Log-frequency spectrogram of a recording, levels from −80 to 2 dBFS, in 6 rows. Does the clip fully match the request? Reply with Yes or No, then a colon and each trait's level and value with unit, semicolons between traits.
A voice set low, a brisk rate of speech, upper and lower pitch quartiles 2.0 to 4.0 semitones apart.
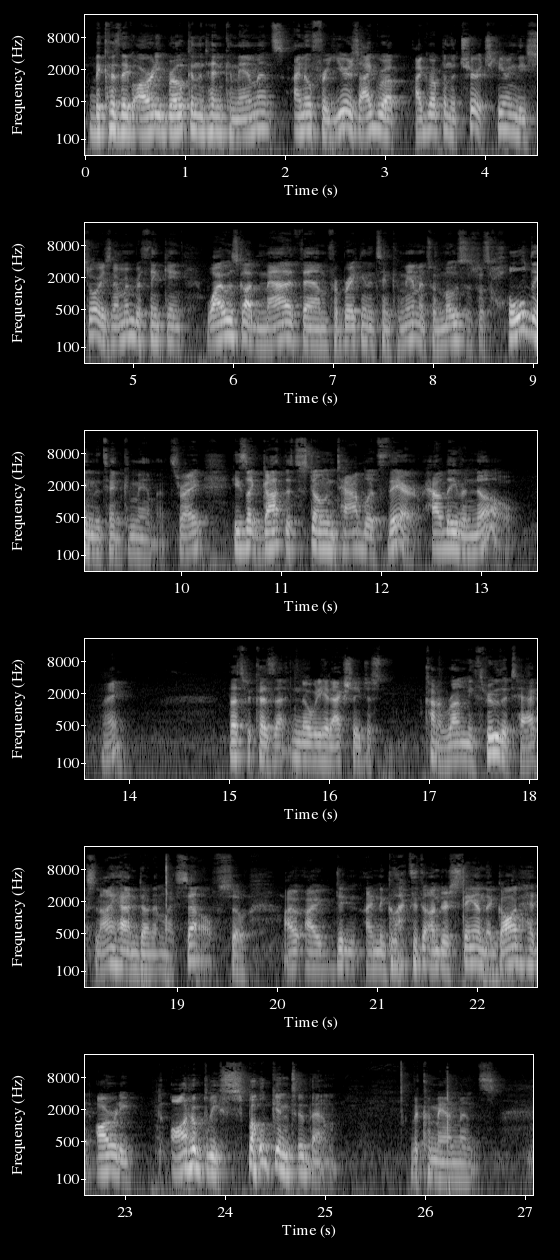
Yes: low, 130 Hz; fast, 215 wpm; average, 3.3 semitones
